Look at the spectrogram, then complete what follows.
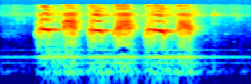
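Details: Indoor pet cockatiel giving three quick high chirps in a row, each a short note that jumps upward at the end, loud and clear against a silent room.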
